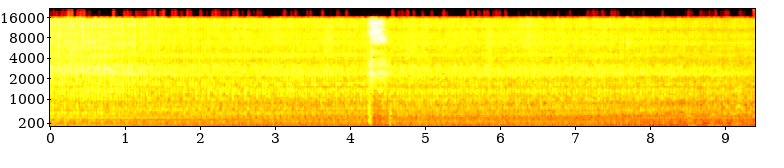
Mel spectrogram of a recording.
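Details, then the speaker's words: Isuzu Panther diesel just started cold after an engine overhaul (new rings, liners) for heavy oil blow-by caused by running out of radiator coolant; steady, stable idle with light clatter, some smoke still while cold. "Bismillahirrahmanirrahim Alhamdulillah hidup stabil ya hidupnya stabil tidak goyang kelihatannya stabil"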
